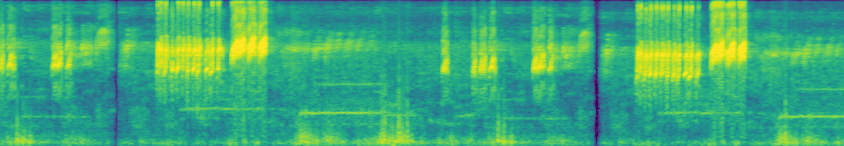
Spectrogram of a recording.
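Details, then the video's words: Flamboyan (pin-striped tit-babbler) singing in rolling, ngebren style as a songbird lure: dense high rattling trill bursts repeated every few seconds, interspersed with short clear whistled notes at lower pitch, over a constant low rumble. "flamboyan gacor paling rajin ngerol ngebren sangat ampuh buat pancingan burung kicau"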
